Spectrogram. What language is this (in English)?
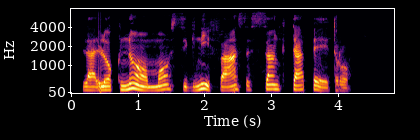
Esperanto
